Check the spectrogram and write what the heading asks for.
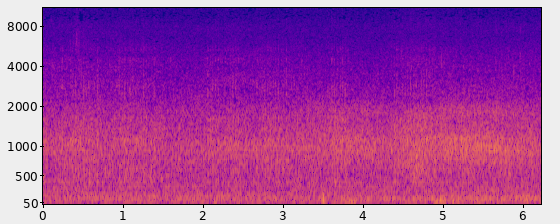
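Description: Steady outdoor background noise, a low rumble with a hiss over it, and one short soft knock about three and a half seconds in.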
